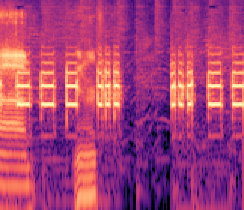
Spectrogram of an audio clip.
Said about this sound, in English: Holly's here, sending Morse code to you.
